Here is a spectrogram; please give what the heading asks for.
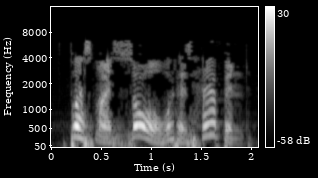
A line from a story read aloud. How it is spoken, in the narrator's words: cried Mr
